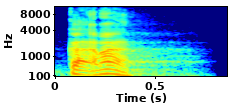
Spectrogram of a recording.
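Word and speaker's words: קָרָא: Según el diccionario Strong Concord, la palabra hebrea 71:21 y se pronuncia kará.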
